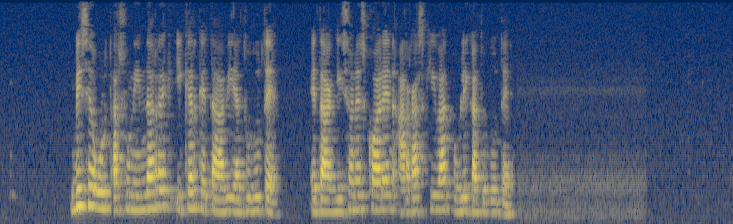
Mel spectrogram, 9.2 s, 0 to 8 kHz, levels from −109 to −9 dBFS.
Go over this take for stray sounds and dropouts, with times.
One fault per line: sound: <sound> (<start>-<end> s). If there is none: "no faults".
no faults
